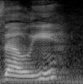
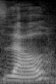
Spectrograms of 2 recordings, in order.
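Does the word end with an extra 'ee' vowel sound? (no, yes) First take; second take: yes; no. First: The word ends with an extra 'ee' vowel. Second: The word ends on the 'l' with no vowel. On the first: The speaker calls it wrong. "It is not Zelly, which to me, I think it sounds better" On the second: The speaker calls it right. "but it's called Zelle"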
